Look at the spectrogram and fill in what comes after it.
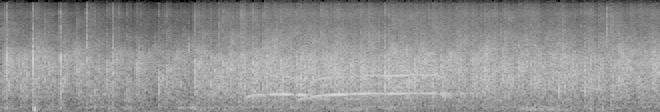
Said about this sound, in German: Gib noch mal kurz Applaus für die Postleute.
